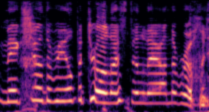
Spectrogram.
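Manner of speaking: exaggerated fake Italian accent. Reading a clumsy text aloud after a suggestion: put-on stereotypical Italian accent. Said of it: "Italian, huh?".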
